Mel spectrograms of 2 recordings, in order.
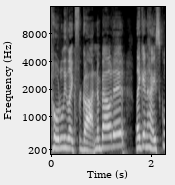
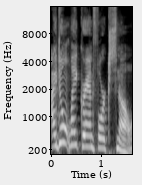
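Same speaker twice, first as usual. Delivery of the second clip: ordinary delivery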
